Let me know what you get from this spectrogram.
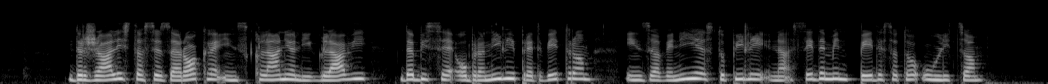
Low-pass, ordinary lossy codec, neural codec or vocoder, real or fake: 7.2 kHz; none; none; real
